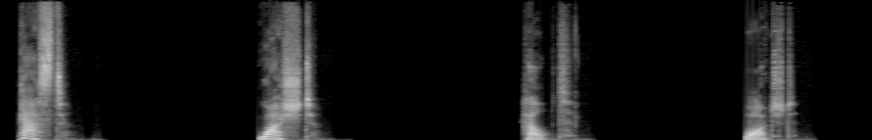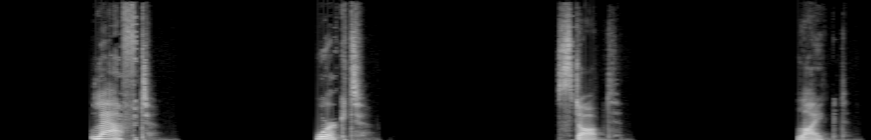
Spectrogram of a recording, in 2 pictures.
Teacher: If the last letter of the word ends in a voiceless consonant, the E is silent and the D is pronounced as T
